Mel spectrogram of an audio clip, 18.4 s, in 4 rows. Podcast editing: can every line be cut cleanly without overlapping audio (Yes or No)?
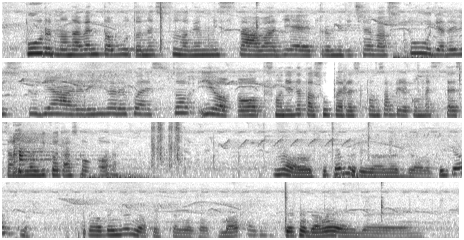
Yes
